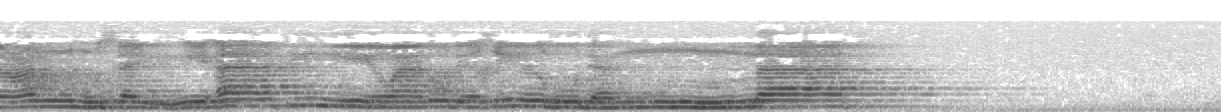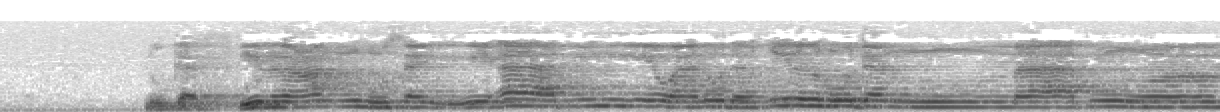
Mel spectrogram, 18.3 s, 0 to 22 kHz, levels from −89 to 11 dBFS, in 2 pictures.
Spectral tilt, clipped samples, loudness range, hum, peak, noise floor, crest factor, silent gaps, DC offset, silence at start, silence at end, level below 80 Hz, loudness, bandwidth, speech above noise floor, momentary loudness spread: -6.5 dB/octave; under 0.1%; 5 LU; none; -4 dBFS; -52 dBFS; 18 dB; none; under 0.1%; 0 s; 0 s; -60 dBFS; -21 LUFS; 10.5 kHz; 32 dB; 7 LU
